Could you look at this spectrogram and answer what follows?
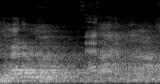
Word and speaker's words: घर्म: प्ररूपयति किंकिल घर्म रश्मिः, धर्म नहीं घर्म, घा नहीं है, घा, घाम होता है ना, घाम, उसी बात को बता रहे हैं।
